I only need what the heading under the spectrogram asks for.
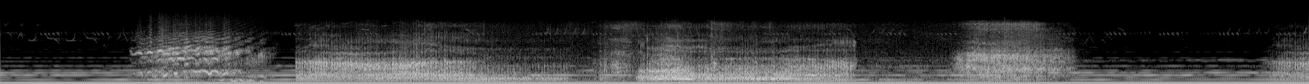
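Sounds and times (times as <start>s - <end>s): background music sustained notes: 0.0s - 13.0s
large animal calling: 1.3s - 10.8s, 12.7s - 13.0s.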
